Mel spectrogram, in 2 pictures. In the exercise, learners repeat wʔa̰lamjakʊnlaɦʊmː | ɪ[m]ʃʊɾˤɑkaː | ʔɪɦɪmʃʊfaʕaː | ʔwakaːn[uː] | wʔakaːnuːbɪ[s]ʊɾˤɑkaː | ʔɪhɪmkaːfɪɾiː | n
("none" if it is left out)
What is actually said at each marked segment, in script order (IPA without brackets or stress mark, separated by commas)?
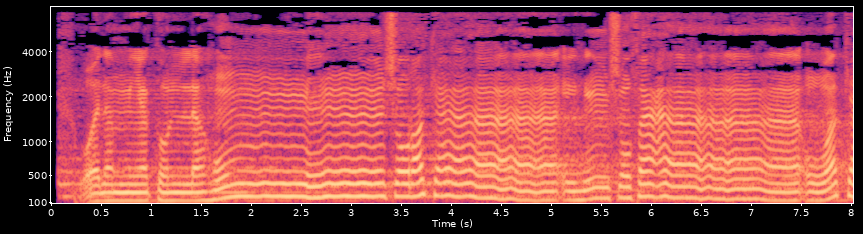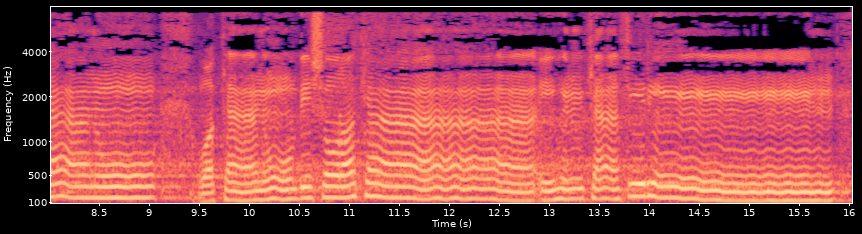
n, uː, ʃ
